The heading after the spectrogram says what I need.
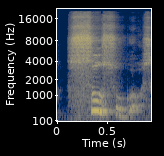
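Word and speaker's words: σύζυγος: Súsugos, que es la palabra que se usa para compañero en este verso de Filipenses 4:3. La pronunciación es súsugo y la derivación viene del 4801 del Strong, ¿verdad?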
